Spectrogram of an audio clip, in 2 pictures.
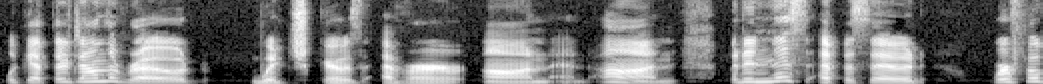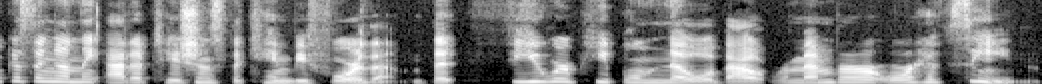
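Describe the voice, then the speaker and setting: A woman with a bright, forward voice presents a podcast from a prepared script. Her pitch moves in lively swings, and the sound is close and dry. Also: normal speed, hardly any pauses, dry recording. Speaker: podcast host.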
